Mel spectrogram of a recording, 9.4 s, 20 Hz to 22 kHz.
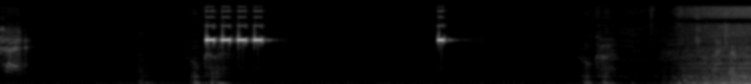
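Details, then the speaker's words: Burnham IN4 105k BTU gas-fired steam boiler with cracked cast-iron heat exchanger and pilot out: sensitive carbon monoxide monitor gives four fast shrill beeps, pause, one beep, alarming on fumes during combustion check. "तो यह एक बहुत ही संवेदनशील carbon है monoxide monitor"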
